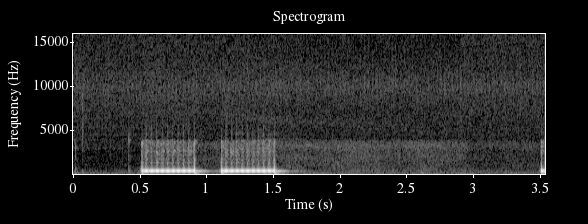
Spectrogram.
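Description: Ringback tone of an outgoing phone call: a steady electronic double purr, two short bursts close together, a pause, then the next pair starting. Clear, with no talking.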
